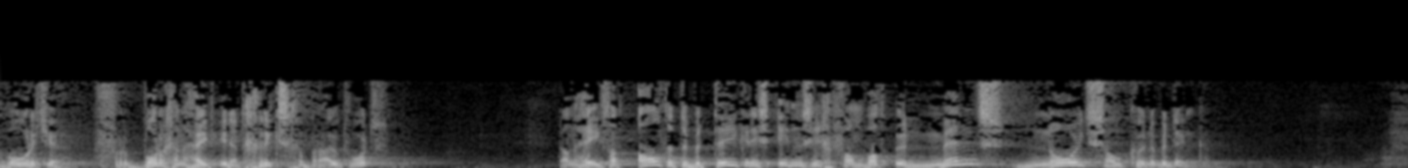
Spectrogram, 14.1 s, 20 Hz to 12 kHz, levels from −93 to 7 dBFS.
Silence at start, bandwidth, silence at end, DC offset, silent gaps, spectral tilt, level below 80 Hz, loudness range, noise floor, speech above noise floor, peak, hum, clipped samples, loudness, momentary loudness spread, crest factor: 0 s; 6.6 kHz; 1.9 s; under 0.1%; none; -6 dB/octave; -58 dBFS; 6 LU; -62 dBFS; 42 dB; -4 dBFS; none; under 0.1%; -20 LUFS; 11 LU; 18 dB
